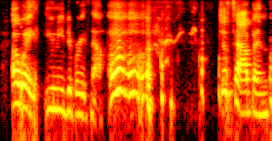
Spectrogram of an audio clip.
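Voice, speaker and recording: With very wide pitch swings, a woman speaks fairly slowly. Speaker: bookkeeper and show co-host. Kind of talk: casual chat. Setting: live video stream. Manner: animated.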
